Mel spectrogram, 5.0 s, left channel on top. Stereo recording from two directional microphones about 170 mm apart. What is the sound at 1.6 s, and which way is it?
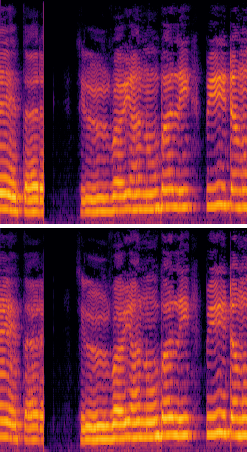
Mantra, 35° right (ahead or behind).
